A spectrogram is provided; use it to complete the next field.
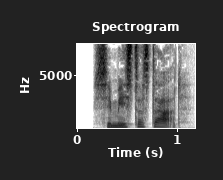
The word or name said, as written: semesterstart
